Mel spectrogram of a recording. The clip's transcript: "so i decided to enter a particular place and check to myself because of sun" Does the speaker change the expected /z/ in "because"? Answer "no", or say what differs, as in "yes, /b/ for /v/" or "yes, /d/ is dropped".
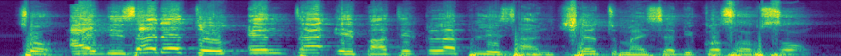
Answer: yes, /s/ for /z/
